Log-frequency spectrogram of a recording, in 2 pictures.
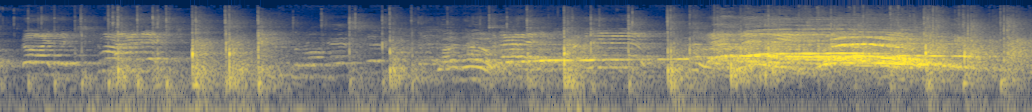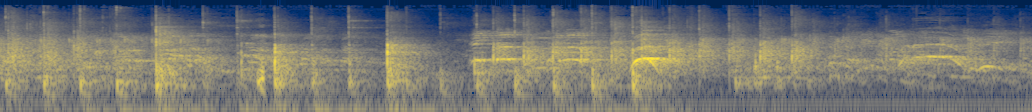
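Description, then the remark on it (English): Rapid, uneven blows from a right-handed hammer strike softwood logs cut from the same tree again and again, sharp, during a timed race, while voices and crowd noise swell in the background, loudest midway through. “It's a right handed hammer.”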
